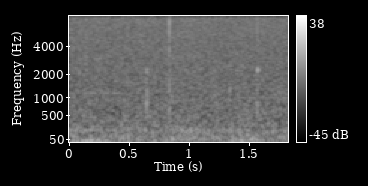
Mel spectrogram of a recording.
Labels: {"label": "ambient", "recorder": "HydroMoth"}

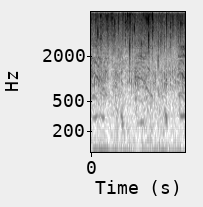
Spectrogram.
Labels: {"label": "biophony, dolphin", "recorder": "SoundTrap 500"}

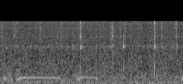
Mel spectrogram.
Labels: {"label": "ambient", "recorder": "HydroMoth"}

